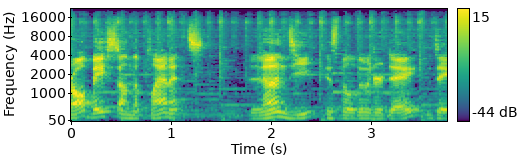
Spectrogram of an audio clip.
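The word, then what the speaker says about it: lundi: here's the good news the days have no silent letters in french and they are always lowercase so they're easy to say and they're easy to spell listen closely landi mardi mercedes fun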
